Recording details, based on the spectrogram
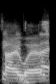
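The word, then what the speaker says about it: Ti West: Did I pronounce the first name correctly? Yeah, yes, I think Ty West.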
